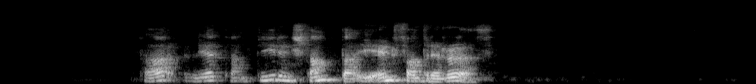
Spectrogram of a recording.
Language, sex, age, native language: Icelandic, male, 40-49, Icelandic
